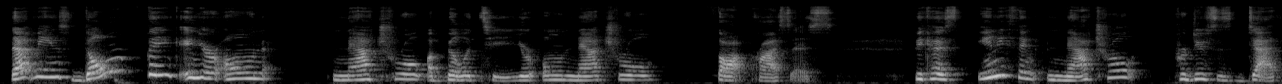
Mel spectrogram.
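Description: Soft-voiced woman preaching in an echoey room. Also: a little high. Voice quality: soft speaking voice. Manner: chatty, asks the viewer questions, stretches words for emphasis. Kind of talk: informal sermon to camera. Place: small room indoors, seated.

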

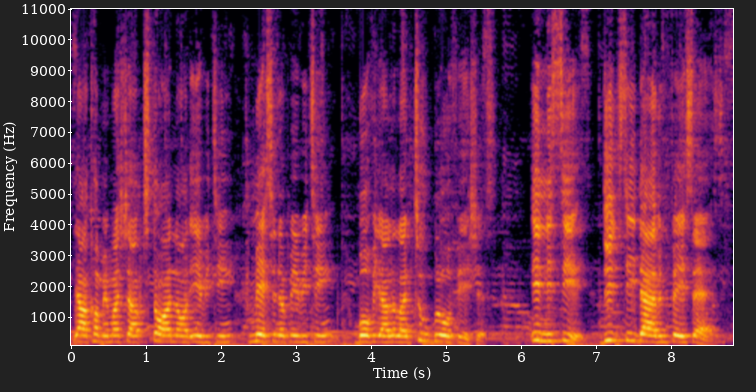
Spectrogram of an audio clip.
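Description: A man's voice: high-pitched, moderate pace, fairly bright tone, faint music behind. A young man playing a barber who scolds and teases his customers with insults. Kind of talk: scripted comedy banter. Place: barbershop, indoors.

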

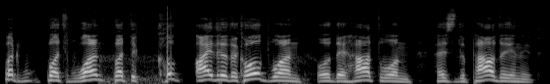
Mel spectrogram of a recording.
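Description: A man voicing a friendly, simple-minded giant at a screenplay table read, with a halting delivery. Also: a little high, no room sound, clean studio sound, natural voice. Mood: simple, earnest. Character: gentle slow-witted giant brute, adult man, friendly. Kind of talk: live table read of a screenplay over video call. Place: home rooms, online video call.

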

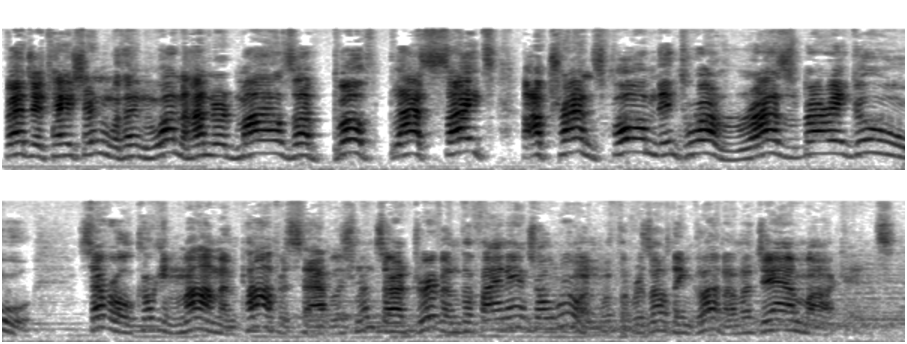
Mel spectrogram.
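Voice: high voice, poor audio. A performer playing a bombastic, melodramatic narrator in an old-time radio serial parody. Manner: melodramatic, grandiose.

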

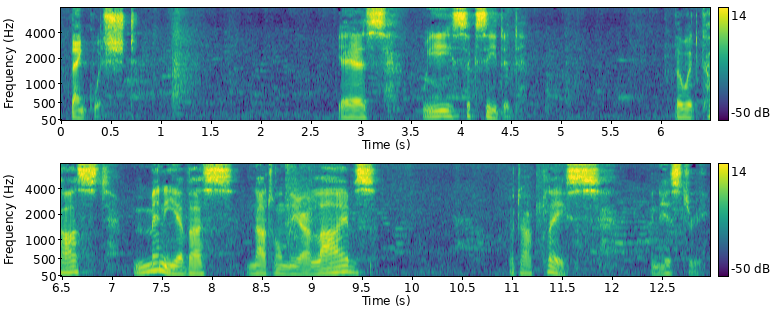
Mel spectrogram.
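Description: A noble, earnest knight from medieval times, acted by a man for an audio roleplay. He speaks very slowly in a fairly low voice, with formal, old-fashioned phrasing and grave courtesy. Some ambient sound sits behind him. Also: lively intonation, slight background noise, heavily acted. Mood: grave, recounting. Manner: formal, archaic, solemn speech. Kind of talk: ASMR audio roleplay, dramatic monologue.

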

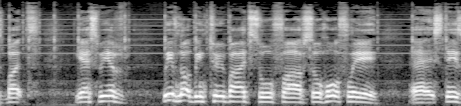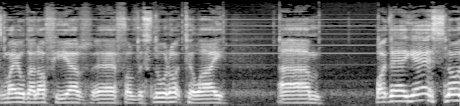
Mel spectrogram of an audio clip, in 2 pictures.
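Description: A Scottish man chatting courteously and haltingly as an amateur radio operator making a long-distance contact. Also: on the high side, darkish tone. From Scotland.

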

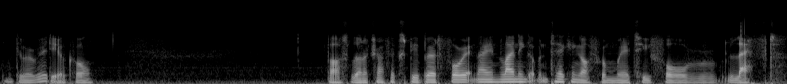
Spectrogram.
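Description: Geordie male, deep, easygoing explainer thinking aloud, slightly muffled home-recorded sound. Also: normal speed, vocal fry, pauses often. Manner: relaxed, explanatory, thinking aloud with light asides. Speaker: flight simulator video maker. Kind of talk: casual narrated gameplay walkthrough.

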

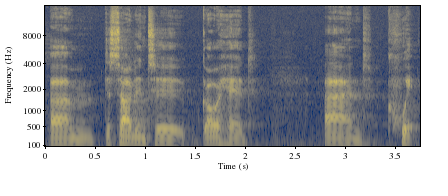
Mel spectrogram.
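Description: A man's voice: mid-range voice, fairly even intonation, slow pace. London man telling his story casually. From London, England. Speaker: guest actor. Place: bright indoor room with sofa. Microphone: podcast microphone on boom arm.

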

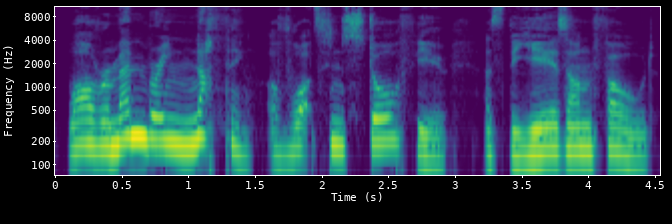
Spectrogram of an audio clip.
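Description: A storyteller voicing a delicate, composed female angel of the future who speaks in a measured way. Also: medium pitch, warm tone, no echo, clean studio sound, natural voice.

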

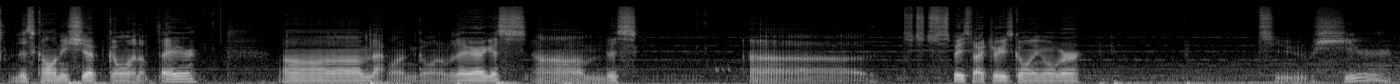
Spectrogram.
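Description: Brief: raspy, very low-voiced man, unhurried let's-play commentary full of hesitations, soft game music behind. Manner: hesitant, thinking aloud with many ums. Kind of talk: casual gameplay commentary. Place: home room.

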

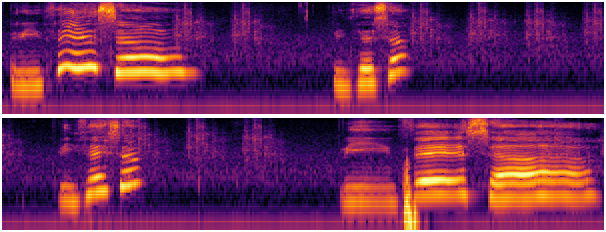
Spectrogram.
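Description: A woman's voice: sits high, very animated, very slow, long pauses, darkish tone, full character voice. A woman from voicing a blustering, frantic male knight commander from a video game, exclaiming bossily. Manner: exclaiming, bossy.

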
